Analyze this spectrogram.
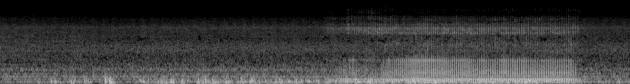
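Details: Sleeping dog snoring: low, rough breathing noise, then a sustained buzzing snore lasting about two seconds.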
